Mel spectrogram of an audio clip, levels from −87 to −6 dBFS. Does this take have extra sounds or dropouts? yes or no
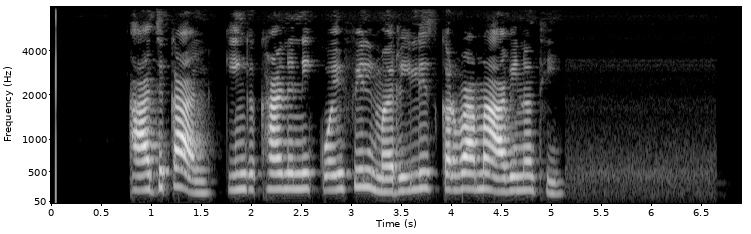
no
